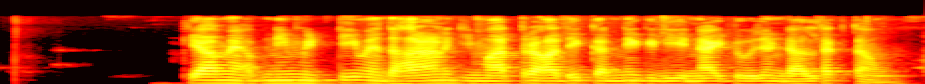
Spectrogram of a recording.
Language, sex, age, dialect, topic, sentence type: Hindi, male, 18-24, Awadhi Bundeli, agriculture, question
